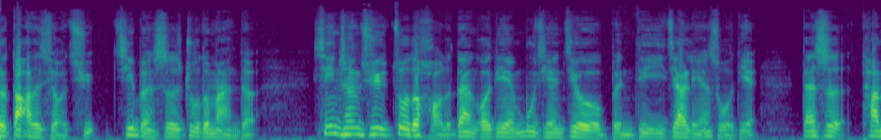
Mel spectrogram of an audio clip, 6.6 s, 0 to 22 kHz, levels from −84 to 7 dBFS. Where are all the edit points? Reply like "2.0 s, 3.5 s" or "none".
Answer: 2.2 s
